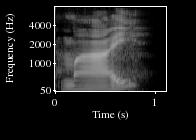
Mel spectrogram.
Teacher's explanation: Quando eu falo mai é o encontro de vogais que não se separa. E por conta disso, é um ditongo. Mas vejam que é um som criado unicamente na boca, não faz o uso do nariz, não é um som nasalizado.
